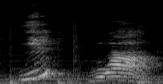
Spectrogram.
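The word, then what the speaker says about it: ils vont: Next last ப்ளூரல்ல பார்த்தீங்கன்னா தே அப்படின்றத குறிக்கிறது பார்த்தீங்கன்னா இல் வா. திருப்பி இங்க நம்ம இ ரீடைன் பண்ணி தே ஆட் பண்றோம். எப்போதுமே அது நம்ம ப்ரொனவுன்ஸ் பண்ண மாட்டோம். அதனால இல் வா, எல் வா அப்படின்னு சொல்லிட்டு சொல்றோம். இப்ப இந்த வார் என்ற வேர்பை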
